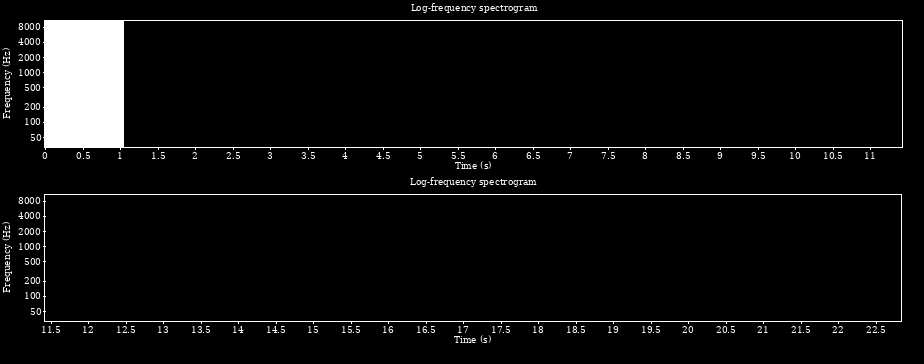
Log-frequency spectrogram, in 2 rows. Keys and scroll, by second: 1.2 ctrl+c, 1.2 typing, 1.4 ctrl+v, 12.3-13.4 typing, 16.6-18.0 typing, 19.4-21.9 typing.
